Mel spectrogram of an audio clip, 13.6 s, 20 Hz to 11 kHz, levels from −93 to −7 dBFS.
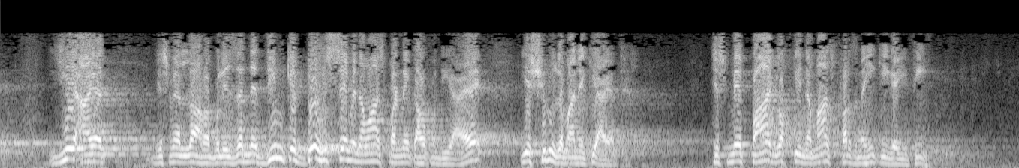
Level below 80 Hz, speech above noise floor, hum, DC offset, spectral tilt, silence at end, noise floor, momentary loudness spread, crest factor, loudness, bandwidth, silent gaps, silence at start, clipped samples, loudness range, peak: -40 dBFS; 29 dB; none; under 0.1%; -9.5 dB/octave; 0.6 s; -40 dBFS; 15 LU; 12 dB; -12 LUFS; 5.8 kHz; none; 0 s; under 0.1%; 4 LU; 0 dBFS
